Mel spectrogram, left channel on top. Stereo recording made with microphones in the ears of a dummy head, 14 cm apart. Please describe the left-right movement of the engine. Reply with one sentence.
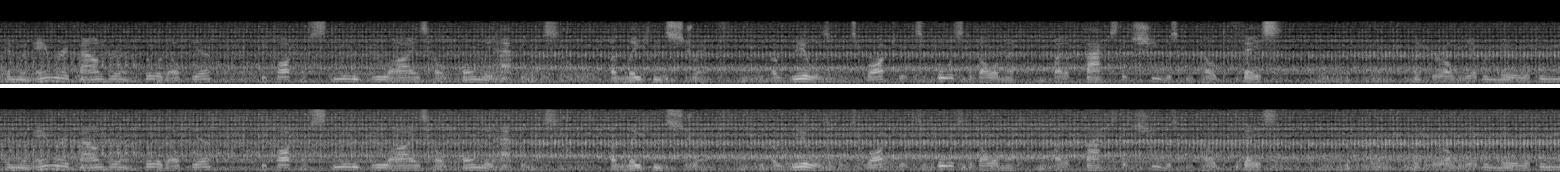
You can hear the engine stay in one place.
